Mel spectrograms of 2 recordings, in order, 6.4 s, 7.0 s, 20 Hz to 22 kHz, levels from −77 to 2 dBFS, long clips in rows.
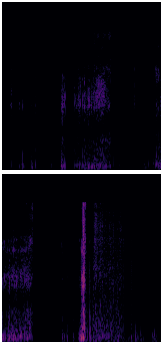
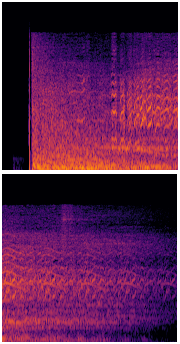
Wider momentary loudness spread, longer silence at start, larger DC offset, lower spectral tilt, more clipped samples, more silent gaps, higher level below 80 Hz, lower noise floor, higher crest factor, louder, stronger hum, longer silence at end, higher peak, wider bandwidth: first, 24 LU vs 15 LU; second, 0 s vs 0.5 s; neither; second, -2 dB/octave vs -4.5 dB/octave; neither; neither; second, -76 dBFS vs -32 dBFS; first, -84 dBFS vs -45 dBFS; first, 36 dB vs 16 dB; second, -51 LUFS vs -24 LUFS; neither; about the same, 0.1 s vs 0.05 s; second, -18 dBFS vs -8 dBFS; first, 12 kHz vs 10.5 kHz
